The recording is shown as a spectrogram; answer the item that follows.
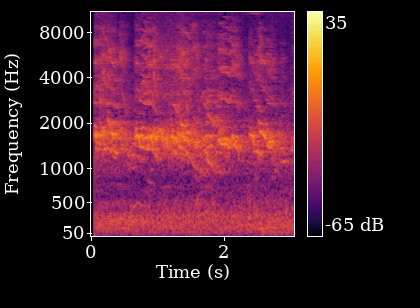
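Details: Asian small-clawed otters (Aonyx cinereus) at Tama Zoological Park, Tokyo, on 18 January 2019 keep up a shrill, wavering, nearly unbroken squeal, with calls overlapping and swelling every second or so.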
